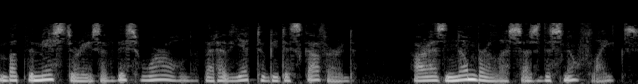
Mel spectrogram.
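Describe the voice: In a put-on character voice with a dark, mellow tone, a husky, rough edge and vocal fry, the speaker goes at a fairly slow pace with fairly even intonation, the sound dry and close with no echo.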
